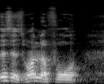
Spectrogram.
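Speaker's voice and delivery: ordinary delivery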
